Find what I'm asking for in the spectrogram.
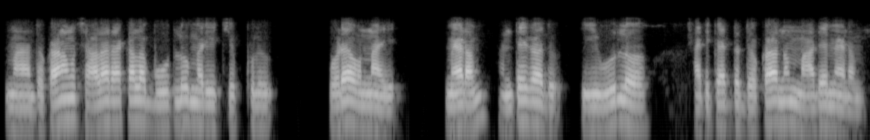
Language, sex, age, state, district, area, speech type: Telugu, male, 45-60, Andhra Pradesh, East Godavari, rural, conversation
